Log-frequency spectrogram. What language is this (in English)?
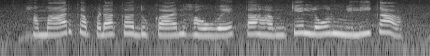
Bhojpuri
